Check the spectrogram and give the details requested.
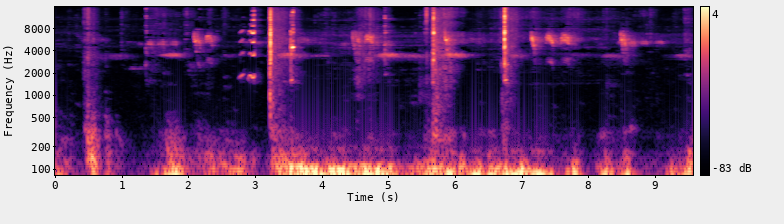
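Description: Small birds chirping in short repeated notes, with four sharp clicks and a low rumble that starts about a second and a half in and stops near the end.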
